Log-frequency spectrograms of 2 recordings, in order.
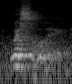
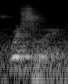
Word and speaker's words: whistling: From the verb to whistle, 2 syllables, we can add in, giving whistling, whistling. But what we often do is lose a syllable, turn the L into a plain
